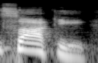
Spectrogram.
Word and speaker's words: sake: So this is a website called Urban Sake, and it has all the rules and regulations of how and what's supposed to happen. – Jimmy, before you go any further, apparently we've all been saying it wrong.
